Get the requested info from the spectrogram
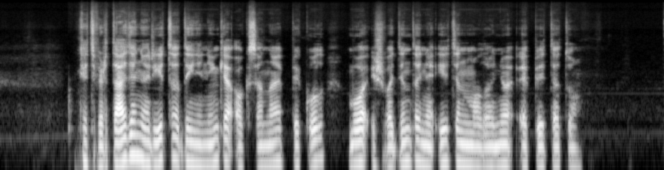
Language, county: Lithuanian, Vilnius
